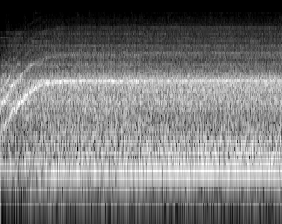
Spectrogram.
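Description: Food processor motor spinning up with a rising whine in the first half second, then running steadily at full speed as it blends a liquid marinade of garlic, ginger, chilli, honey and soy sauce.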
